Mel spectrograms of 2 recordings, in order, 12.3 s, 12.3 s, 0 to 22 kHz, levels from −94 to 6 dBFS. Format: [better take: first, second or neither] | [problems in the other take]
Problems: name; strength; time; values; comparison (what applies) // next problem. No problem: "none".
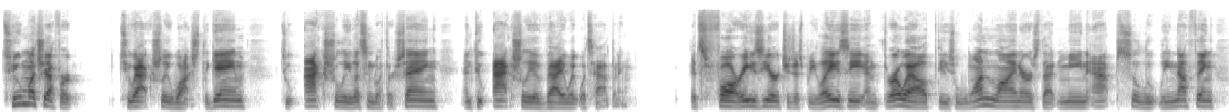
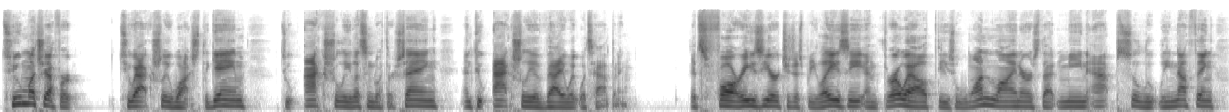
second | thin; somewhat; fading below 300 Hz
